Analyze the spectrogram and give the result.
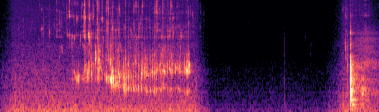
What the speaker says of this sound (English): when you pour the liquid from one container into another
